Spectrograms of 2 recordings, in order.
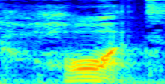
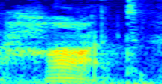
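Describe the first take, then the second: First: The vowel is broad and drawn out. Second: The vowel is short and plain. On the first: "that's a H A W T. That's hot" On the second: "not hot"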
